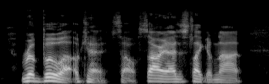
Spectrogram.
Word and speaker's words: Riboua: Raboua. Rabua.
